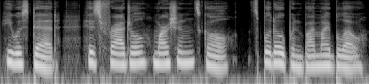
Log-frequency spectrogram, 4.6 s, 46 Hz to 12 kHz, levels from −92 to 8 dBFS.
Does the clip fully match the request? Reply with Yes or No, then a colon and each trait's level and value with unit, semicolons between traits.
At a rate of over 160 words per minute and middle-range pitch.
No: average, 155 wpm; medium, 165 Hz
